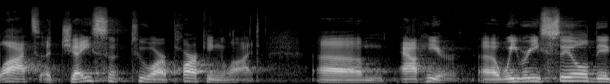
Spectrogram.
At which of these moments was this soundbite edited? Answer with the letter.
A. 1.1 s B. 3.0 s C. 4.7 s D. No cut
C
